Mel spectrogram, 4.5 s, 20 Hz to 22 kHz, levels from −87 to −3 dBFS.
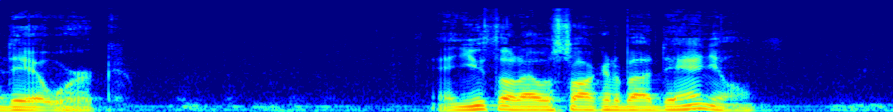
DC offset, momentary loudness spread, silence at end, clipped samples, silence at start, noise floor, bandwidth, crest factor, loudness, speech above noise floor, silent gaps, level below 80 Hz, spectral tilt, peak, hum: under 0.1%; 14 LU; 0.2 s; under 0.1%; 0 s; -60 dBFS; 15.5 kHz; 16 dB; -28 LUFS; 33 dB; none; -60 dBFS; -8 dB/octave; -14 dBFS; none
